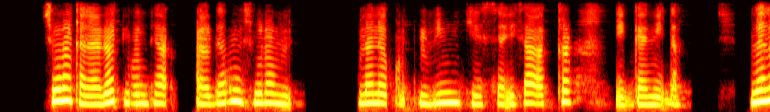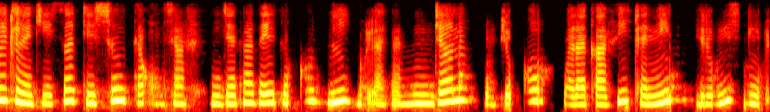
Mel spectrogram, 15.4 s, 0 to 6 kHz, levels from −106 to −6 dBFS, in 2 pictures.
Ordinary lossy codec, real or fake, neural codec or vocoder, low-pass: Opus, 64 kbps; fake; codec, 44.1 kHz, 1.7 kbps, Pupu-Codec; 5.4 kHz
